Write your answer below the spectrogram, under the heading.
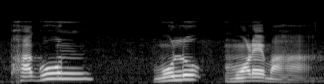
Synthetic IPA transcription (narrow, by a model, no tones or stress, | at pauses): pʰaɡun | muluʔ | mɔɽɛma̰ɦa̰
